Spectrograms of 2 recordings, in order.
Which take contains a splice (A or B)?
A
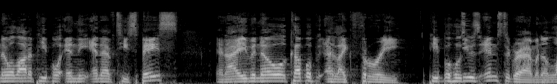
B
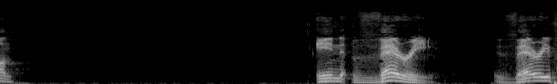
A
